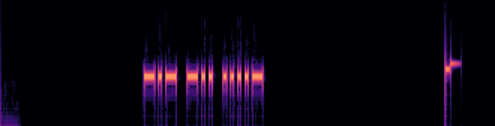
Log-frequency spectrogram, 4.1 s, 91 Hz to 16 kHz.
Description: Morse code, heard as a keyed tone, about 38 wpm, 700 Hz. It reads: KD4
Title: USA Call Sign Prefixes - Repeated 2x - 40wpm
